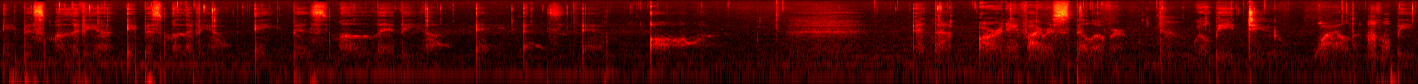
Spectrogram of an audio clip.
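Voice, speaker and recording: Hoarse young man whispering ASMR, gravelly. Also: medium pitch. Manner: slowly repeats words softly as triggers. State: hoarse throat. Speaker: ASMR channel host. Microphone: close microphone at a desk.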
